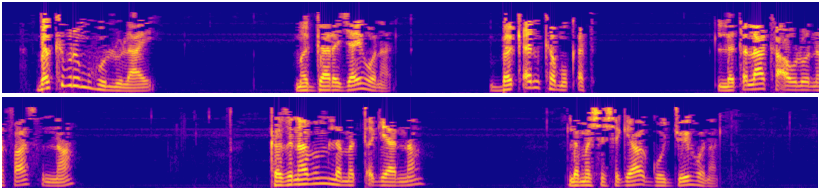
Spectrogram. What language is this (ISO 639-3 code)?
amh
